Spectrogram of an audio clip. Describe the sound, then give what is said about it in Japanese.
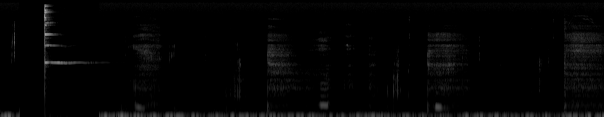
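A single bright clink of glasses in a toast at a university tennis club drinking party rings briefly near the start and fades, followed by quiet sipping and mouth sounds against a soft hum. “はい、では乾杯ですかね。”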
